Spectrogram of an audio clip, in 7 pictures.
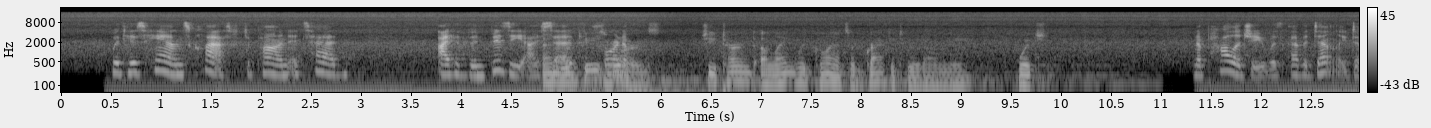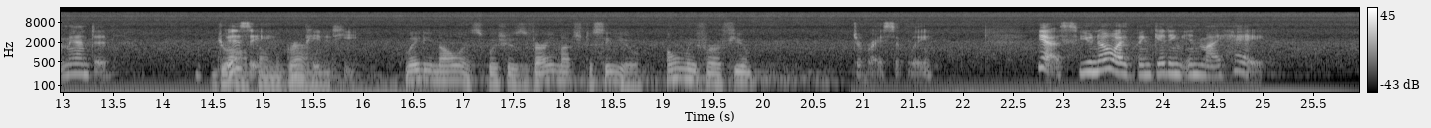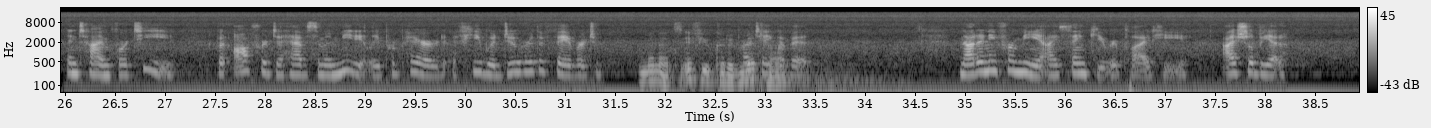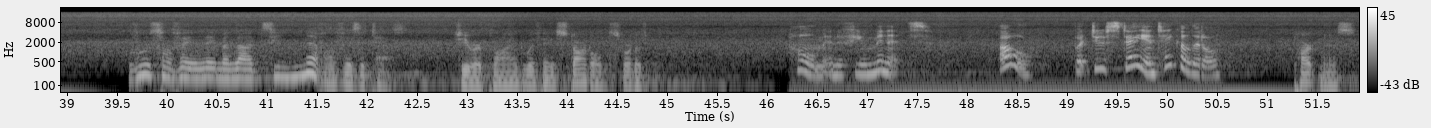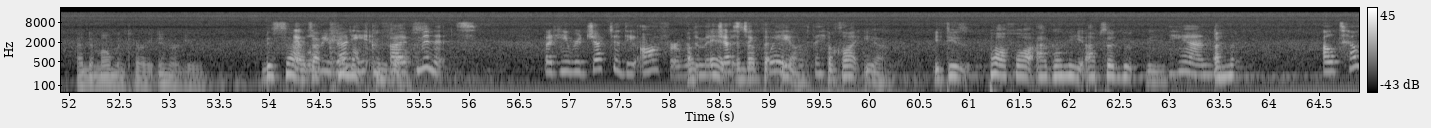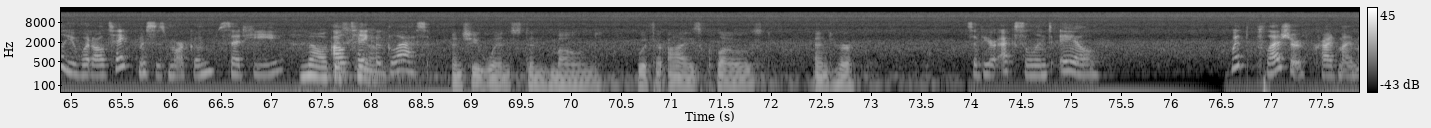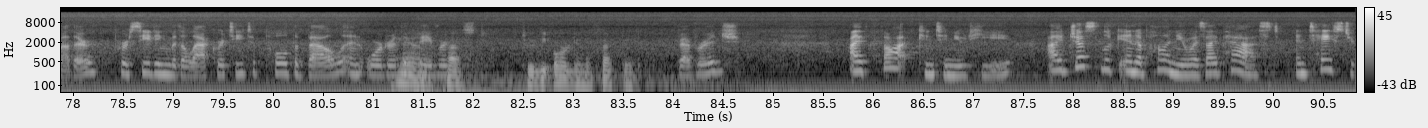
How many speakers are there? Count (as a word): two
